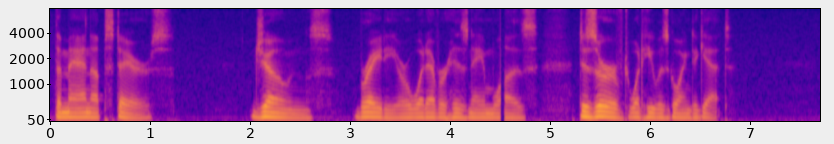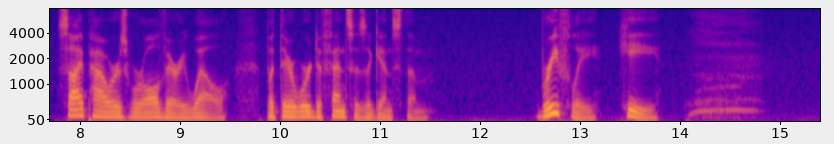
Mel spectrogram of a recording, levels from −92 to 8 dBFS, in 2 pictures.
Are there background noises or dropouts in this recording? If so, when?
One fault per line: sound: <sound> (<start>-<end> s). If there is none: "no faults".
sound: dropout (4.5-4.6 s)
sound: breath (14.0-15.1 s)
